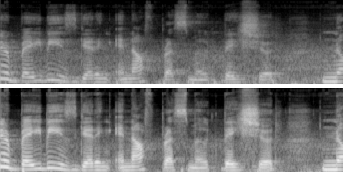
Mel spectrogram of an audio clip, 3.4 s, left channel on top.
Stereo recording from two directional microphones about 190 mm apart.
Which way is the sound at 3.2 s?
35° right (ahead or behind).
